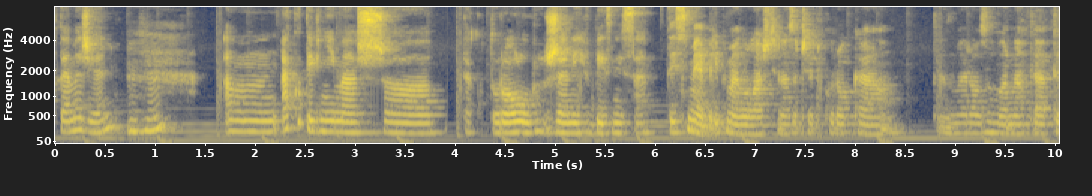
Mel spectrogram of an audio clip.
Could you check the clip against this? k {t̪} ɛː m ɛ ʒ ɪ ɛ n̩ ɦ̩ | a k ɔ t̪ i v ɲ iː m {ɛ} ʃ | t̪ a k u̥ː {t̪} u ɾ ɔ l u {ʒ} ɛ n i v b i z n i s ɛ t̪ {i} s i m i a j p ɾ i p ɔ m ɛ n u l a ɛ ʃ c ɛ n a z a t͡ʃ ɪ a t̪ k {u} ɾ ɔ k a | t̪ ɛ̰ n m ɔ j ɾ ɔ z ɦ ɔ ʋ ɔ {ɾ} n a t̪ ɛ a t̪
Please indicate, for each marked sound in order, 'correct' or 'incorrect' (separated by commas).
correct, incorrect, correct, correct, correct, correct, correct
